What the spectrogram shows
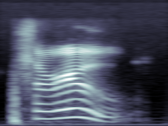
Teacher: dalam bahasa Inggris, R itu tidak dilafalkan secara rotik atau secara bergetar seperti dalam bahasa Indonesia. Jadi kita harus pronounce R itu dalam bahasa Inggris seperti kita cadel gitu ya, kita bilangnya R gitu.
